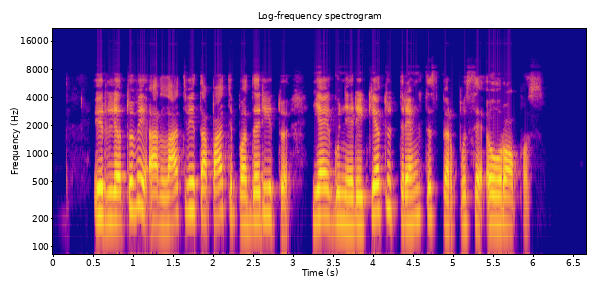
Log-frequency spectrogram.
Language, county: Lithuanian, Kaunas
